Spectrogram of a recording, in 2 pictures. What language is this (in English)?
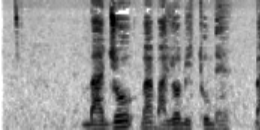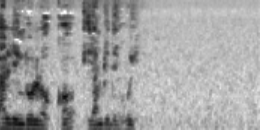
Batanga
